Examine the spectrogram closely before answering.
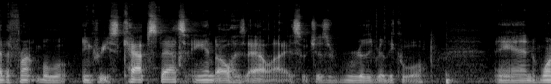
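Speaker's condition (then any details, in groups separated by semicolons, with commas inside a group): No condition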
